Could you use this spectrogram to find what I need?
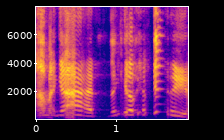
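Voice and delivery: shrill, loud, high cartoon squeal, done badly. Trying a South Park voice after a donation asks for it: bad South Park voice. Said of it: "Let me see if I can do it".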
